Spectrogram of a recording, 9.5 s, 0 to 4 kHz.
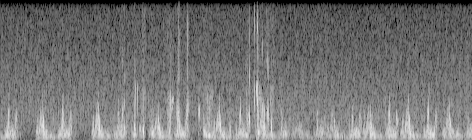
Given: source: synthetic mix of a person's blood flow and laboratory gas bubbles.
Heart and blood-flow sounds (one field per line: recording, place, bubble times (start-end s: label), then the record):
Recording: Doppler ultrasound of blood flow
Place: precordium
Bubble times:
2.36-2.51 s: bubbles
2.61-2.90 s: bubbles
2.94-3.09 s: bubbles
3.32-3.47 s: bubbles
3.50-3.63 s: bubbles
3.70-3.79 s: bubbles
3.94-4.27 s: bubbles
4.57-4.62 s: bubbles
4.90-5.02 s: bubbles
5.06-5.46 s: bubbles
From the record:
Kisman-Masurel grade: 233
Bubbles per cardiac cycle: several, 3 to 8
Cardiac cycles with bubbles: 50 to 99%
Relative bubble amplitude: loud (0.450 to 0.775)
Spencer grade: 3 (all of the cardiac periods contain showers or single bubble signals, but not dominating or overriding the cardiac motion signals)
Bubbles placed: only in the low amplitude regions of the cardiac cycle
